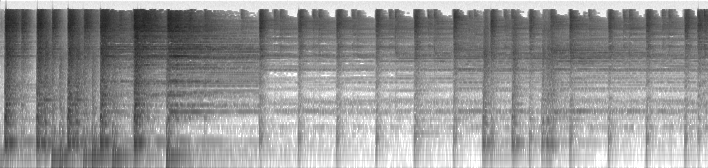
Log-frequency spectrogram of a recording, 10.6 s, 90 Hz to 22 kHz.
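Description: A drum kit groove on a set of 13-inch Zildjian K/Z hi-hats (K top, Z bottom), with snare and bass drum. It ends about two and a half seconds in on a loud stroke that rings out. The hi-hats are then played alone with sticks in lighter, evenly spaced strokes.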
